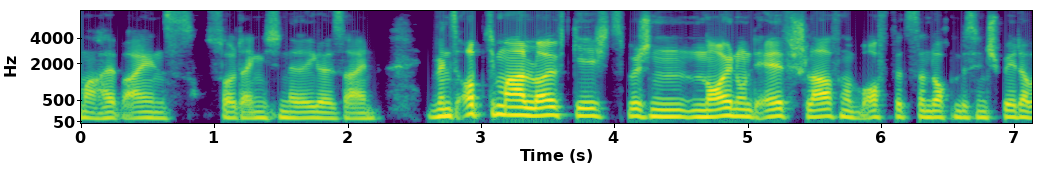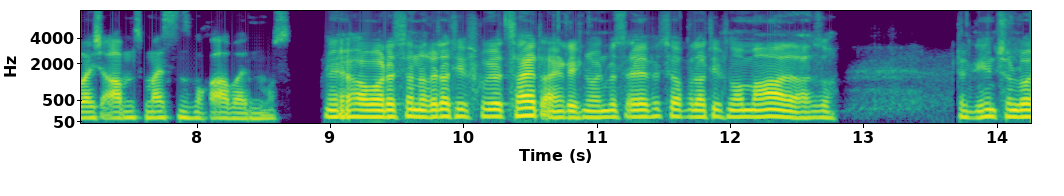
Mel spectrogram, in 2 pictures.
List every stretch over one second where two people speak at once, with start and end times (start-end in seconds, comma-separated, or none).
none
